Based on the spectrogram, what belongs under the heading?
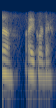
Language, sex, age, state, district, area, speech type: Malayalam, female, 18-30, Kerala, Kozhikode, rural, conversation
